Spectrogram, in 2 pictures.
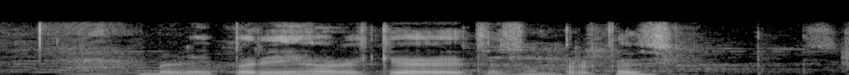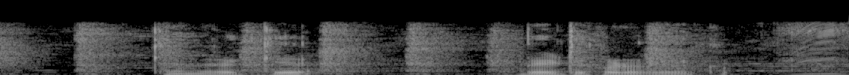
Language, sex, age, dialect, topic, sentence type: Kannada, male, 36-40, Central, agriculture, question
